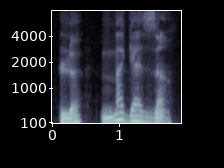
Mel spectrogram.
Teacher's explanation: you've got only one S between two vowels. Then you get the sound Z, alright? And then the ending here is IN, so it's nasal, goes in your nose, and it's un.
